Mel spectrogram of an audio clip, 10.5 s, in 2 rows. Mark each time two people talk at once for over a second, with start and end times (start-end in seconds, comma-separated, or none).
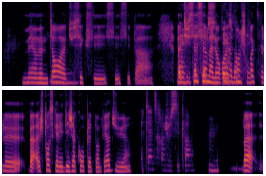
3.5-5.2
